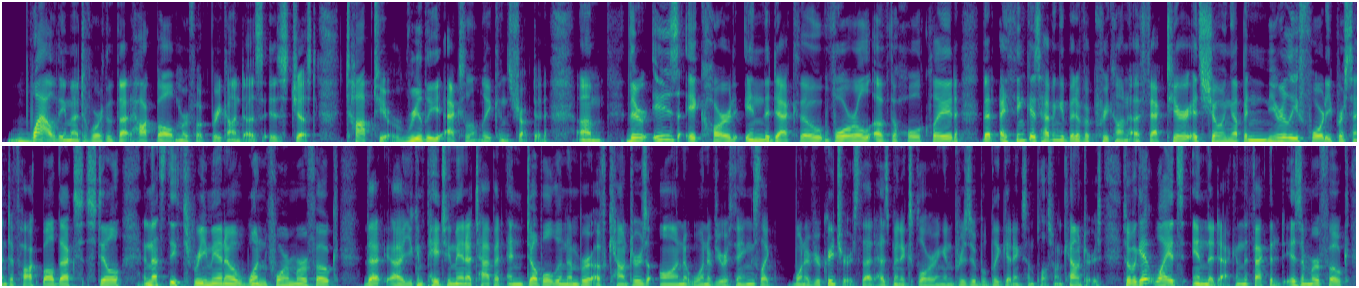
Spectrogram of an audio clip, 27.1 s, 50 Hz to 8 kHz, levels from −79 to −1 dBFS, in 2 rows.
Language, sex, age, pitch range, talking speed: English, male, 20-39, 95-130 Hz, 250 wpm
